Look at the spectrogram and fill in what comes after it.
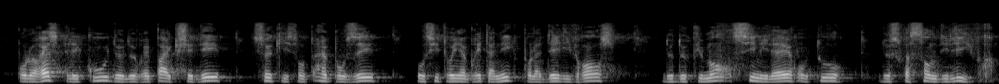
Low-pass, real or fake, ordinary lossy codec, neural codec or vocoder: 7.2 kHz; fake; none; codec, 16 kHz, 8 kbps, FunCodec, trained on LibriTTS, 25 frames a second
